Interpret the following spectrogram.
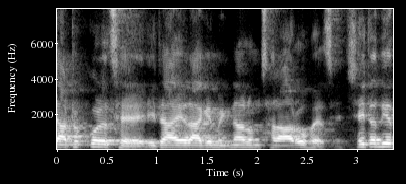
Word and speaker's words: মেঘনা আলম: বলেছে জোরে সোরে যে আমার নাম মেঘলা আলম না মেঘনা আলম নামটা ঠিকমত উচ্চারণ করতে বলেছে দেখেন কোর্টে এই ঘটনা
